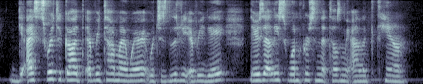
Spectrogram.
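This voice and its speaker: Light background noise sits behind a woman with an Arabic accent. Her animated tone comes at a very fast pace. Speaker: vlogger. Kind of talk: casual vlog, monologue to camera, mixing English and Arabic. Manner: animated, casual, code-switching. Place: home room. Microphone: webcam.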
